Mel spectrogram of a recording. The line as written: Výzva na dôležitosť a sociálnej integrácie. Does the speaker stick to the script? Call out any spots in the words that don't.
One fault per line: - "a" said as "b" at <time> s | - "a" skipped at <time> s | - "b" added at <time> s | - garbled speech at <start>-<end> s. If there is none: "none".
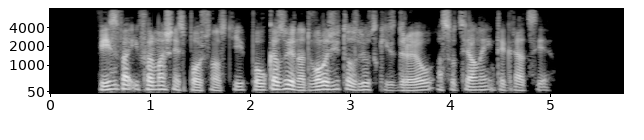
- "informačnej spoločnosti poukazuje" added at 0.8 s
- "ľudských zdrojov" added at 3.0 s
